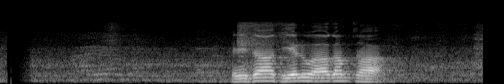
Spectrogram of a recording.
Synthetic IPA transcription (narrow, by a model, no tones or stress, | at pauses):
enisaːsijɐluaːɡɐmsɐɦa̰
